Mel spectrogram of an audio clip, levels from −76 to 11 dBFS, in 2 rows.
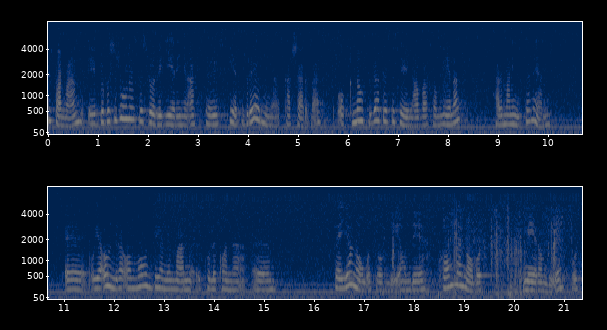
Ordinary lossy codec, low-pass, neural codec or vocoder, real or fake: Opus, 16 kbps; 7.2 kHz; none; real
